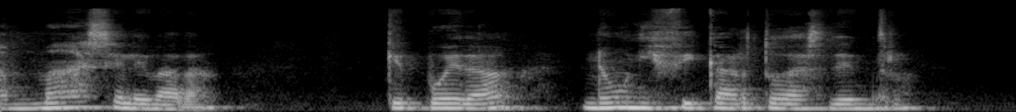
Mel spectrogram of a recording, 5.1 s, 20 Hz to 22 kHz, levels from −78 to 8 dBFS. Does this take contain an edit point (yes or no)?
no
